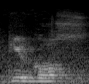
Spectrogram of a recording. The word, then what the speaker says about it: Peergos: And is Peergos, that's how we pronounce it, yes?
